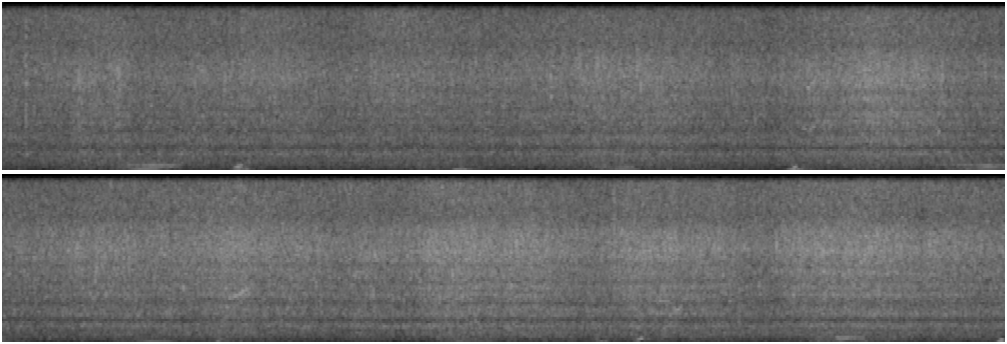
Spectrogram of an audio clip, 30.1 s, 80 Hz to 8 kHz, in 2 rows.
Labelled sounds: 18.5	18.8	humpback whale, 2.1 to 2.7 kHz

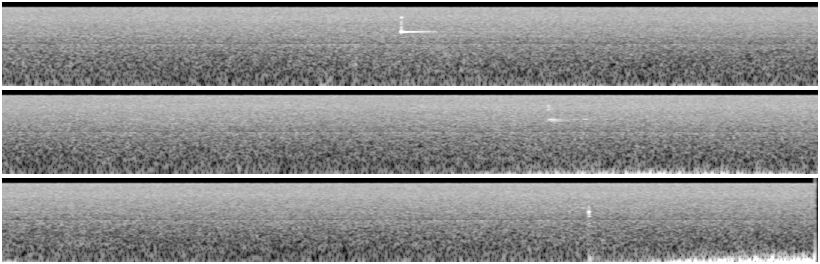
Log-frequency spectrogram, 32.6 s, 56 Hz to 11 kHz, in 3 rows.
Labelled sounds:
5.3	5.8	fishing gear, 1.5 to 1.9 kHz
18.2	18.4	fishing gear, 1.5 to 1.8 kHz

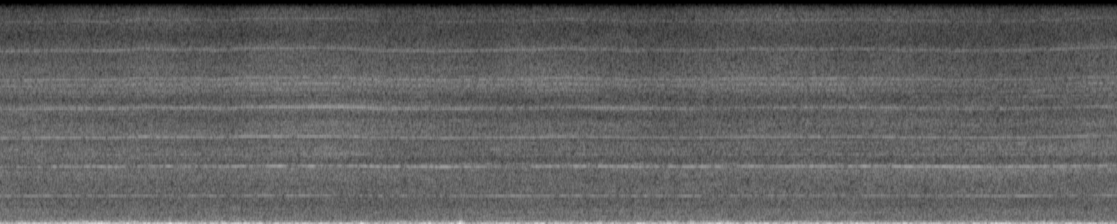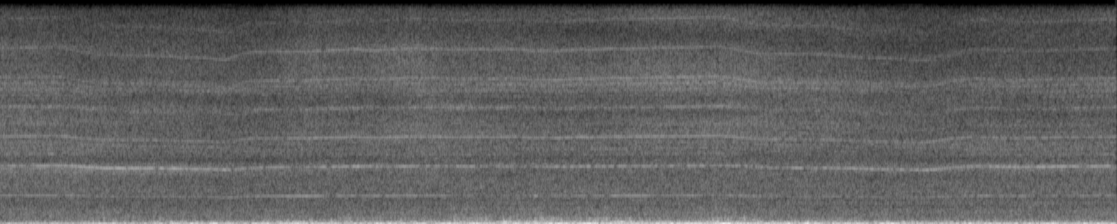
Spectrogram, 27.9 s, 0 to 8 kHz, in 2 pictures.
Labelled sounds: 16.0	16.9	vessel noise, 0.98 to 3.0 kHz
24.2	25.1	vessel noise, 1.0 to 3.0 kHz

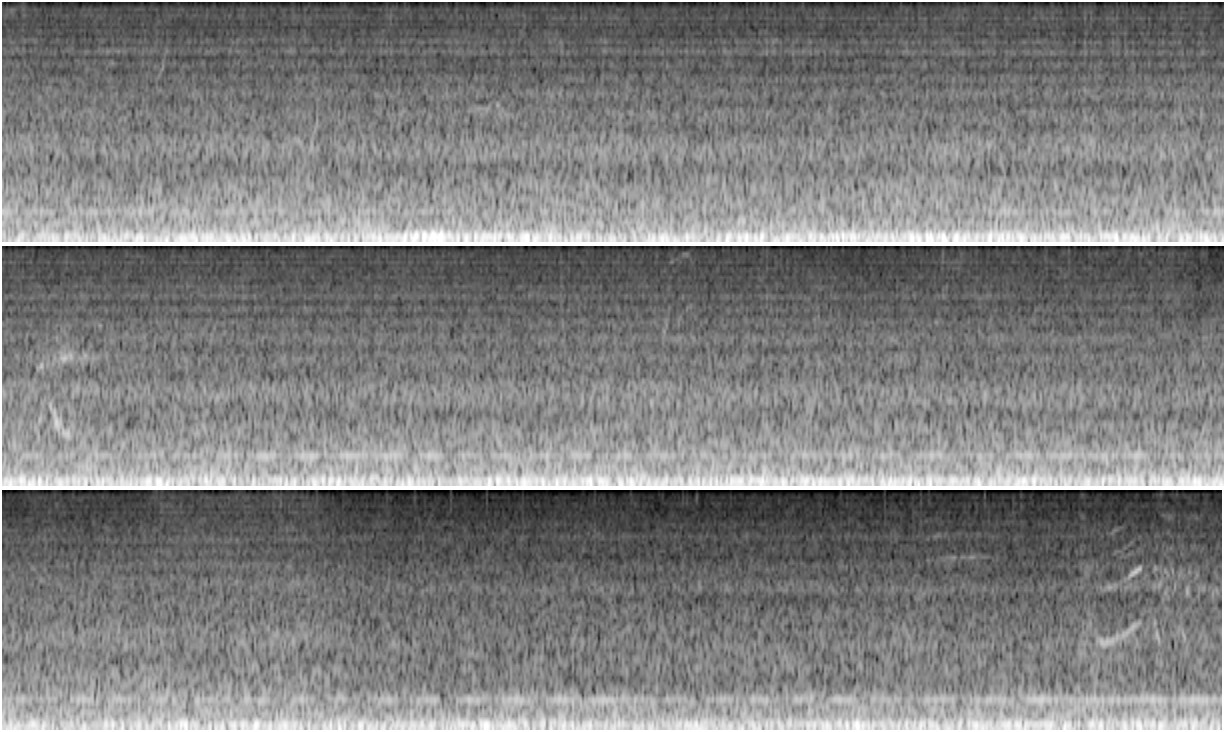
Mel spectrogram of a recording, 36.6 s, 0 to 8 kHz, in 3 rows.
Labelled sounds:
12.4	13.2	killer whale, southern resident, 0.66 to 2.8 kHz
33.6	34.3	killer whale, southern resident, 3.2 to 5.4 kHz
35.1	36.6	killer whale, southern resident, 1.0 to 7.6 kHz

